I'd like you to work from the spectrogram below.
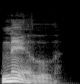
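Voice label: "nil", British English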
